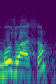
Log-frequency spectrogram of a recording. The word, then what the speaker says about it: bourgeois: So we write it as this, but we pronounce as bourgeois. So bourgeoisம் proletariats இந்த 2 பேரும் வந்து capitalist சொசைட்டியில் இருக்காங்கன்னு ஐடென்டிஃபை பண்ணுறாரு.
